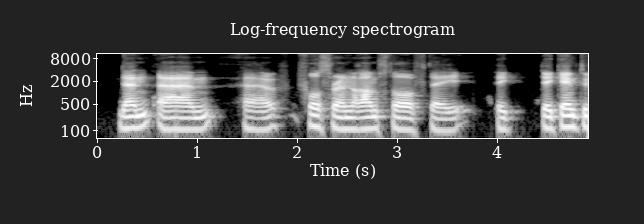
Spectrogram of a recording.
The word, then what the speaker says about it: Rahmstorf: Let me pronounce it in German. Um Stefan Rahmstorf.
